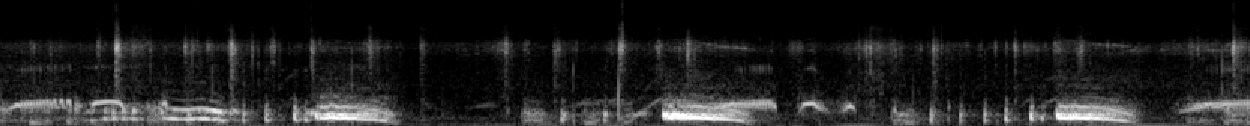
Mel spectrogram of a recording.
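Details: Male and female contest pigeons give repeated coo phrases, each opening with short rising notes and swelling into a deep burbling roll, about every two to three seconds.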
